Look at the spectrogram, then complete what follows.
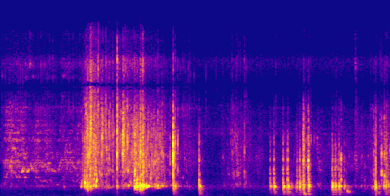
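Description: A hooked bass being landed at the side of a bass boat: water splashing and thrashing, then a series of separate sharp knocks against the boat. It is loudest about a second in.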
